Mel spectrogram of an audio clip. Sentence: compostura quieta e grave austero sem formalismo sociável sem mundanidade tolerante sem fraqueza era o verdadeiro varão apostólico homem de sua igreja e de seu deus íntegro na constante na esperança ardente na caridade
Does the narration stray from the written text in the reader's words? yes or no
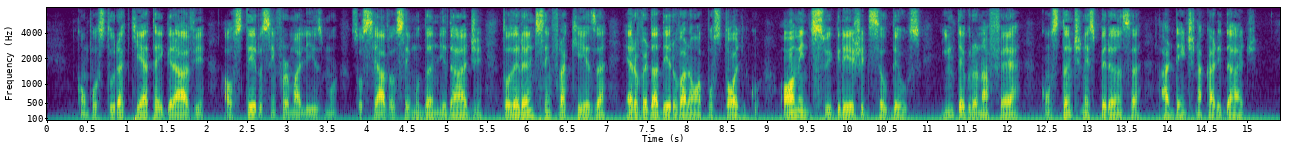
yes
